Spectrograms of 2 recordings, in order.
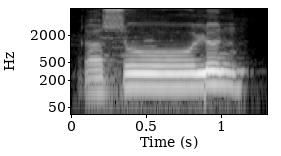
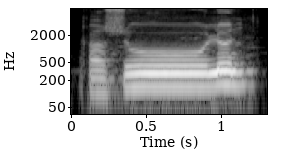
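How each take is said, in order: The two takes are said the same way.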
